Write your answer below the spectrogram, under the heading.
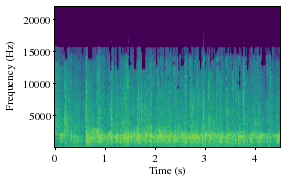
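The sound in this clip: Applause from a conference audience welcoming a speaker to the stage: dense clapping that starts abruptly after a brief quieter moment and continues steadily for several seconds.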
